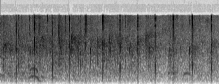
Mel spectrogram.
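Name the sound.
audience applauding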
